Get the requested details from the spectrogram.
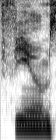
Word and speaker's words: Fum: We're talking about our sponsor, Fume, pronounced Fume, spelled F-U-M.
